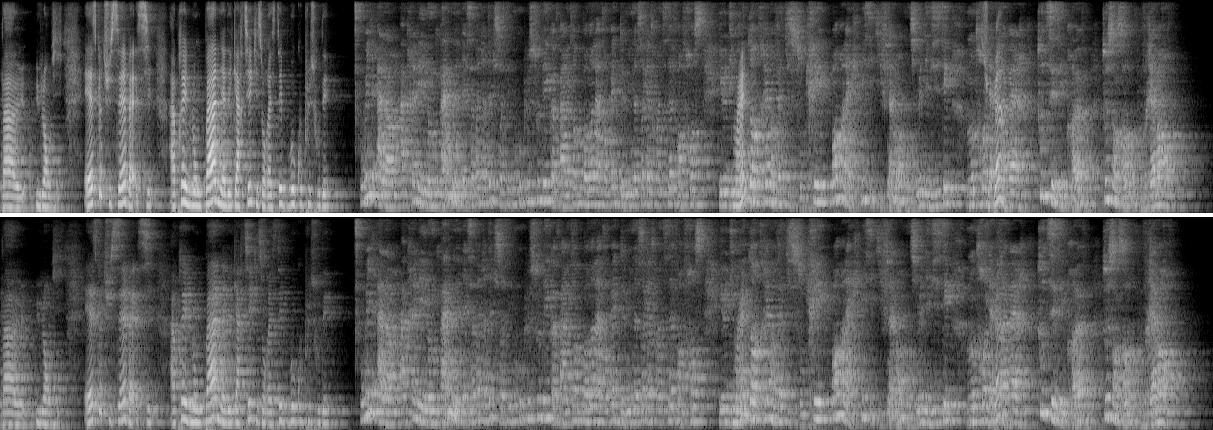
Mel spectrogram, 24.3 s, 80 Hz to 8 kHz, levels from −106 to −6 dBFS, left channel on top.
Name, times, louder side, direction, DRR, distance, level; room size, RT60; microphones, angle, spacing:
voice 1, 0.0-6.6 14.6-14.9 19.7-20.2, left 6 dB, 60° left, 11 dB, 0.3 m, -28 dB
voice 2, 7.2-23.4, equal, 30° left, -13 dB, 1.6 m, -34 dB
7.5 x 5.1 x 3.0 m, 1.2 s
head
